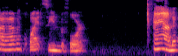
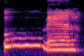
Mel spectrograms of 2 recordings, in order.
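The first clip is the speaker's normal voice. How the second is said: excited ooh; 7 semitones higher, 6 dB louder than usual. Real, not acted. Gushing over the ring.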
